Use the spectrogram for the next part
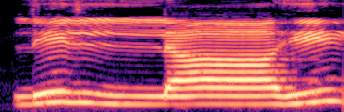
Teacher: یہاں پہ اللہ کلام باریک پڑھنا ہے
